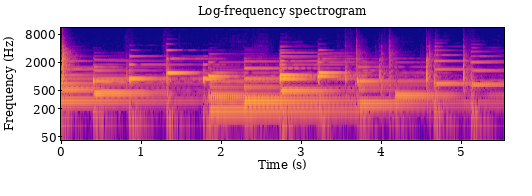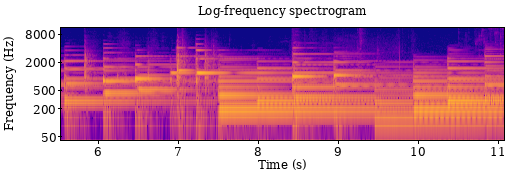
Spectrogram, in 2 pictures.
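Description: Solo piano background music: a gentle melody with notes struck about twice a second and left to ring out over lower held notes.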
